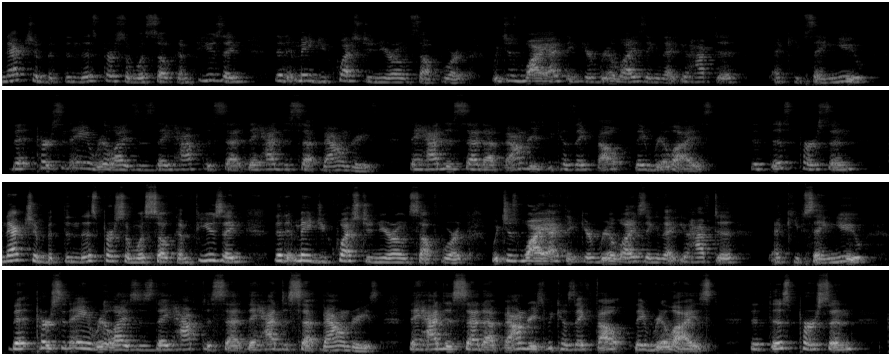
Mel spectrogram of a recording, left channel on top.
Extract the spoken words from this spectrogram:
but then this person was so confusing that it made you question your own self-worth, which is why I think you're realizing that you have to, I keep saying that person A realizes they had to set boundaries. They had to set up boundaries because they realized that this person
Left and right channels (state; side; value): quieter; left; 8.5 dB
